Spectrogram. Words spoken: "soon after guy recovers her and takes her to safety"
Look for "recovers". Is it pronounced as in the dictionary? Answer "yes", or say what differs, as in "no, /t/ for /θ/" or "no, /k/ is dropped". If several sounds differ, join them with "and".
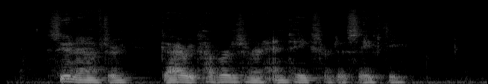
yes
